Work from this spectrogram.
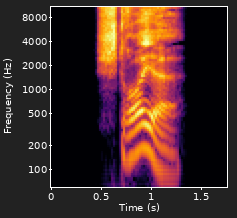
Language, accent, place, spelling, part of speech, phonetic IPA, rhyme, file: German, Germany, Berlin, streue, verb, [ˈʃtʁɔɪ̯ə], -ɔɪ̯ə, De-streue.ogg
- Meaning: inflection of streuen: 1. first-person singular present 2. singular imperative 3. first/third-person singular subjunctive I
